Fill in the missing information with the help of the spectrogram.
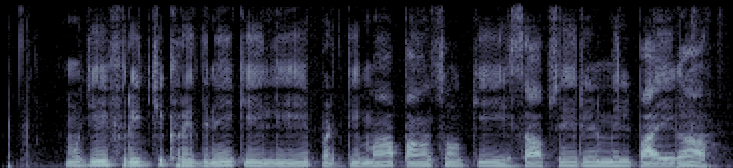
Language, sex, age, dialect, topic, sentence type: Hindi, male, 25-30, Garhwali, banking, question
